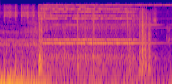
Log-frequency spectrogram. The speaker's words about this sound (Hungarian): Csöng a telefon, bárki lehet. Mégis muszáj felvenni a kagylót, nem?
